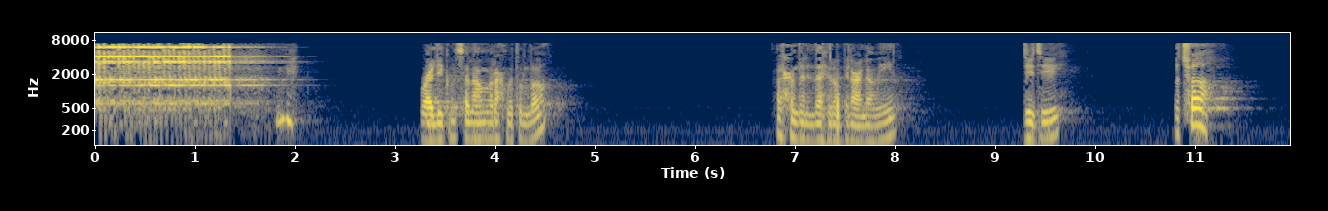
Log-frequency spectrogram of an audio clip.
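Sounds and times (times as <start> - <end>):
telephone ringing for an incoming call: 0.0 - 2.0
speech: 3.3 - 4.7, 6.8 - 8.1, 9.3 - 9.8, 10.8 - 11.3.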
